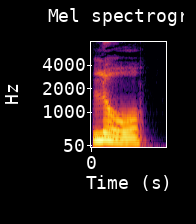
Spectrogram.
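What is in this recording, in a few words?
"law", British English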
